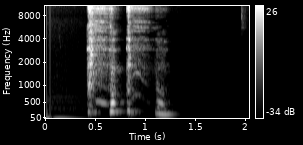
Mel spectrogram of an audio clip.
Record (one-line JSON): {"cough_length": "2.0 s", "cough_amplitude": 32768, "cough_signal_mean_std_ratio": 0.52, "survey_phase": "beta (2021-08-13 to 2022-03-07)", "age": "45-64", "gender": "Female", "wearing_mask": "No", "symptom_none": true, "smoker_status": "Never smoked", "respiratory_condition_asthma": false, "respiratory_condition_other": false, "recruitment_source": "REACT", "submission_delay": "1 day", "covid_test_result": "Negative", "covid_test_method": "RT-qPCR", "influenza_a_test_result": "Unknown/Void", "influenza_b_test_result": "Unknown/Void"}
